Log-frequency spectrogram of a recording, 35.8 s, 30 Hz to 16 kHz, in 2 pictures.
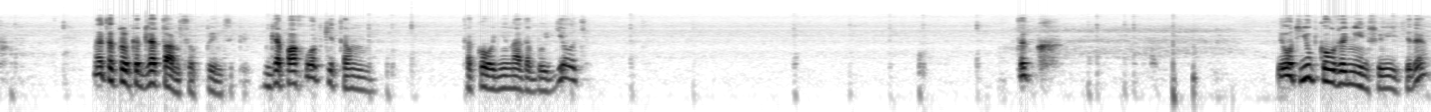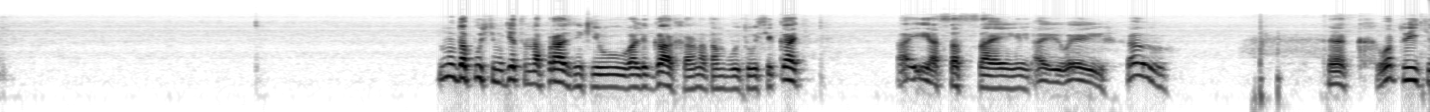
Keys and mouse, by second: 0.3 middle click, 1.8 click, 2.9 click, 4.0 click, 5.0 middle click, 5.9 click, 7.3 click, 8.8-10.1 drag, 10.7 click, 11.6 middle click, 13.9-14.3 drag, 14.7 space, 17.4 click, 18.1-21.2 middle drag, 25.5-27.0 middle drag, 27.4-28.3 middle drag, 33.7 space, 34.5-35.7 middle drag.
